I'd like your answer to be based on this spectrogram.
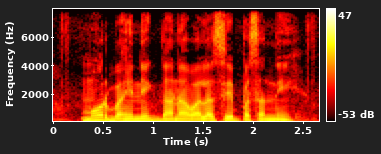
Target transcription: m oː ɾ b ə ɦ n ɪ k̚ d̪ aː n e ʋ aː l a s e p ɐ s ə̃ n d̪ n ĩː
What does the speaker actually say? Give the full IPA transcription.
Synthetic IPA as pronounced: m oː ɾ b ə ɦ n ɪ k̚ d̪ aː n a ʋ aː l a s e p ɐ s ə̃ n d̪ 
